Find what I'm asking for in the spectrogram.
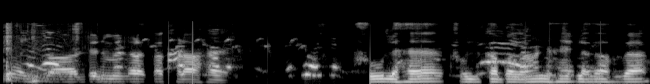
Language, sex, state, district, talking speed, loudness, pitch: Hindi, male, Bihar, Gaya, 120 wpm, -18 LUFS, 130 Hz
